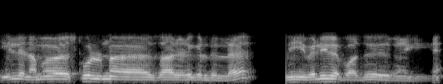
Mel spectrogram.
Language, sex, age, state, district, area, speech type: Tamil, male, 30-45, Tamil Nadu, Cuddalore, rural, conversation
